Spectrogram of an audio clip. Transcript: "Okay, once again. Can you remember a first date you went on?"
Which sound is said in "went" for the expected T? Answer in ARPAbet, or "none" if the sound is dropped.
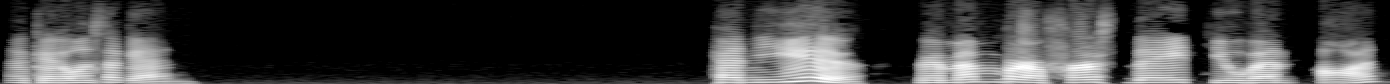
T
